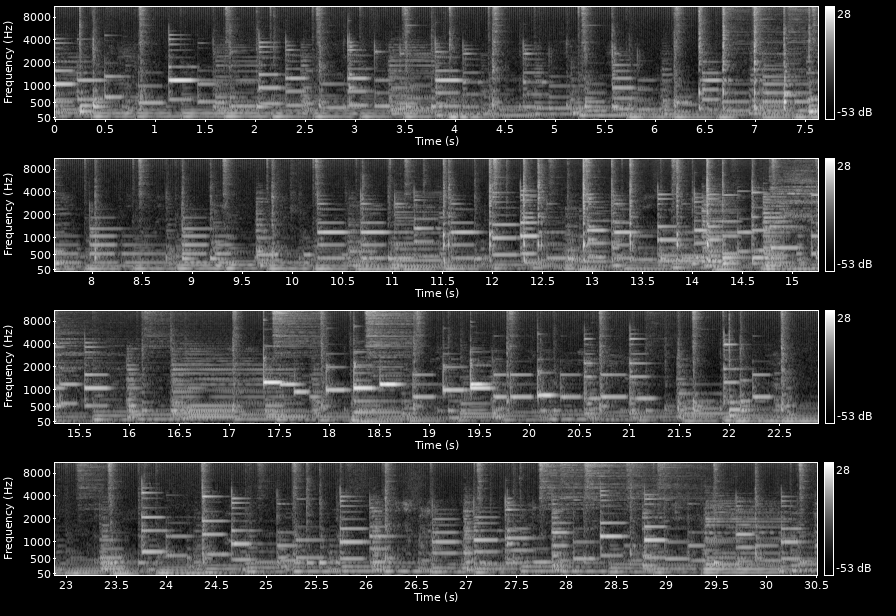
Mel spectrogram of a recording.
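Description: Live jazz from piano and organ-toned keyboards, with congas played by hand throughout.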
